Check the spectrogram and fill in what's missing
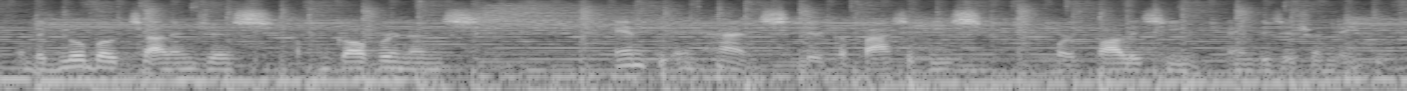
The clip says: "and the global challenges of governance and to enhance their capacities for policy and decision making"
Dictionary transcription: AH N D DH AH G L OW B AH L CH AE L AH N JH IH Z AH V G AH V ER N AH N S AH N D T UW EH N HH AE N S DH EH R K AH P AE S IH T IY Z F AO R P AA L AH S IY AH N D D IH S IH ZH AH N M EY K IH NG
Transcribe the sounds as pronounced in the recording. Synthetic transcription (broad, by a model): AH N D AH G L OW B AH L CH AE L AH N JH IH S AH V G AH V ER N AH N S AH N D T UW EH N HH AE N S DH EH R K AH P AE S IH T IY S F AO R P AA L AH S IY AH N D D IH S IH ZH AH N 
